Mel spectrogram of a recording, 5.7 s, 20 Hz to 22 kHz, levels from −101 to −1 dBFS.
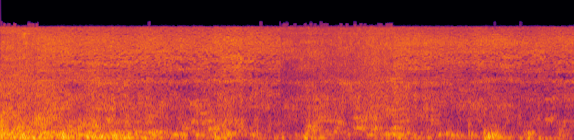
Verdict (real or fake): fake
